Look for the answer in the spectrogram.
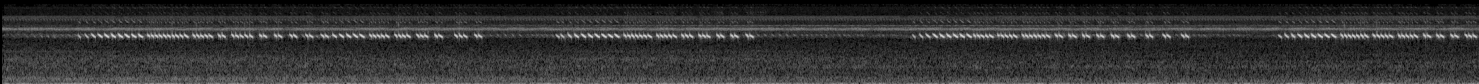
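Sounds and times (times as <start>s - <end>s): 
cricket chirping in rapid pulsed bursts: 0.0s - 14.7s.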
